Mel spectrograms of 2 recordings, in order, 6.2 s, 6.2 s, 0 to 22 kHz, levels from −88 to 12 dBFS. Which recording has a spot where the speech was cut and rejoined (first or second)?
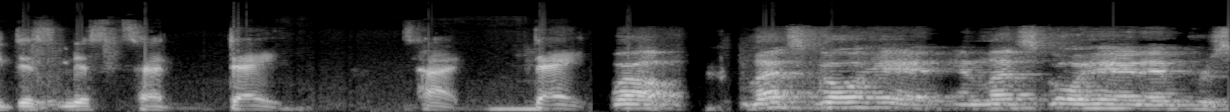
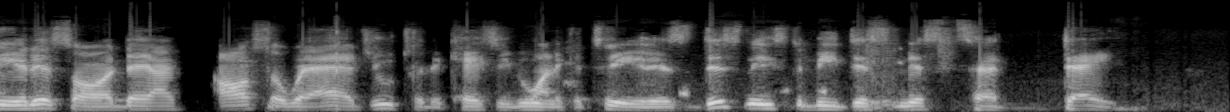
first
